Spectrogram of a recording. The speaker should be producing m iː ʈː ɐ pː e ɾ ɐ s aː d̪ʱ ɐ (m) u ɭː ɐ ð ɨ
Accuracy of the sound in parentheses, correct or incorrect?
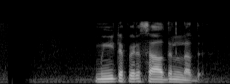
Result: incorrect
